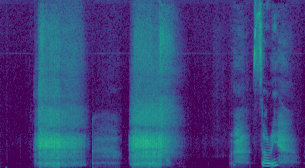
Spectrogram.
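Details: Female trying, unsuccessfully, to hold back sneezes, partly while talking: several noisy suppressed sneeze bursts with sharp in-breaths between, ending in a fuller sneeze with a voiced cry.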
